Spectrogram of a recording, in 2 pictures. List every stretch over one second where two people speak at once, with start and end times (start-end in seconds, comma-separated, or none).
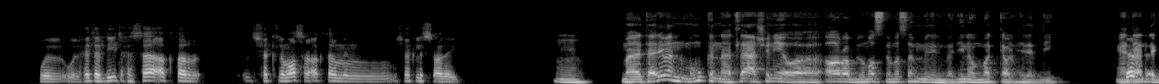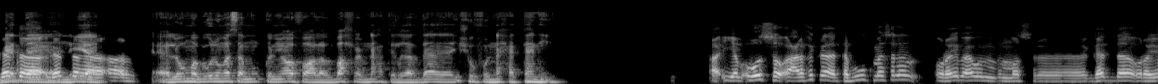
11.2-12.7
